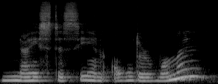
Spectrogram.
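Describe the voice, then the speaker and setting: A woman slowly looking through an oracle deck, speaking softly and at times dropping to a whisper. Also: fairly low pitch, sing-song. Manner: soft, slow, gently admiring, drifts into whispers. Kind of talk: slow unboxing commentary.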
